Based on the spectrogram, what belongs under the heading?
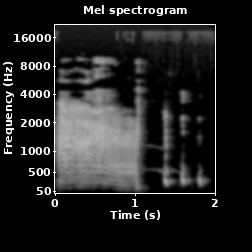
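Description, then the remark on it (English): A man's voice imitates the growl of Dan Aykroyd in a dirty Santa Claus outfit in Trading Places: one loud, rough, sustained snarl lasting about a second, followed by a quick series of short, throaty grunting bursts. “And he growls at the dude.”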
